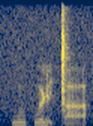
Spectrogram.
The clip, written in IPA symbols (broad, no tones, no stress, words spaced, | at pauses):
wuxʷɯ ɳḭǀa̰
